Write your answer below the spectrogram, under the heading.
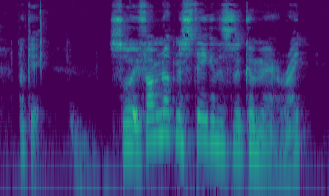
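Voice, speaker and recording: The speaker has a non-native accent and talks at a very fast pace. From outside America. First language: not English. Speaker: toy reviewer. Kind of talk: product review. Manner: halting; casual.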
